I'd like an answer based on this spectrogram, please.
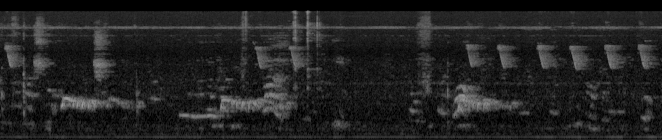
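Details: Morning whimpers from baby monkey Mobi, who refuses to walk and wants holding: clear wavering whistled squeals rising and dipping, with a woman's voice nearby and rapid high chirping in the background.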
